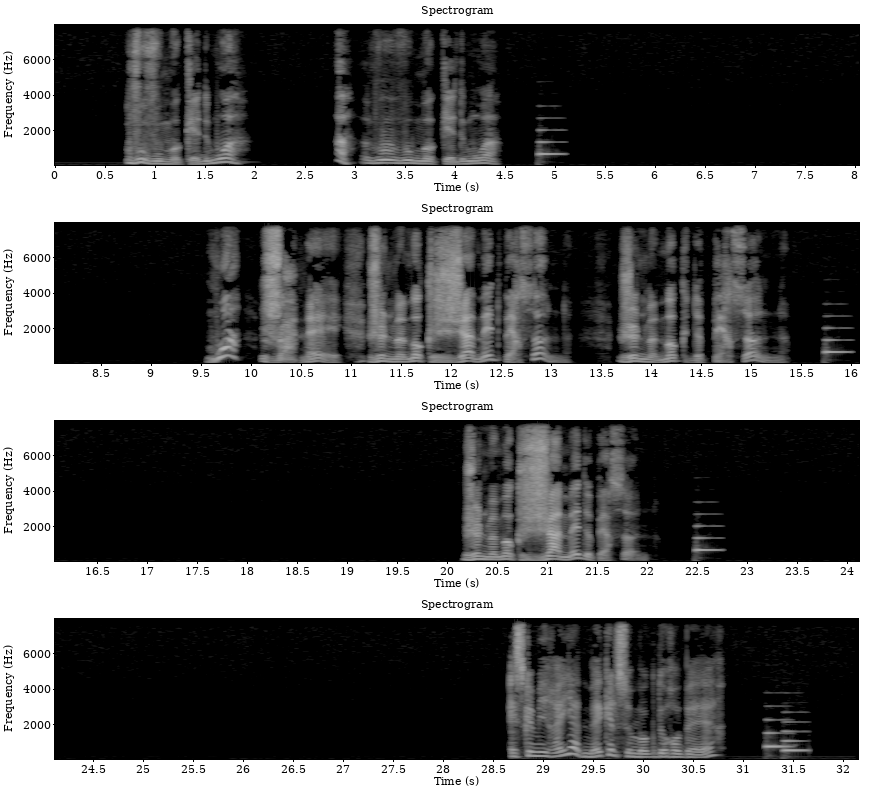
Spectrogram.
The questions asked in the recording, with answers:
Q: Est-ce que Mireille admet qu'elle se moque de Robert?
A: Non. Elle ne se moque jamais de personne.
